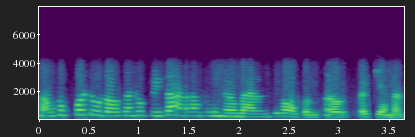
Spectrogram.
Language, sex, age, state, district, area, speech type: Malayalam, female, 30-45, Kerala, Palakkad, urban, conversation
